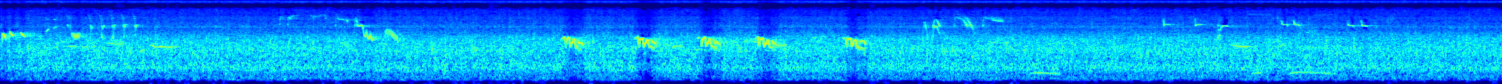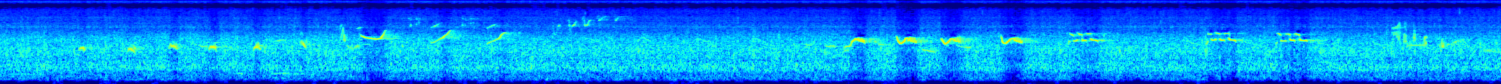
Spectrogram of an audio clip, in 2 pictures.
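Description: Small birds chirping in quick runs of short, sliding high notes over a steady rushing hiss. The calls bunch up in the first few seconds and again in the last several.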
